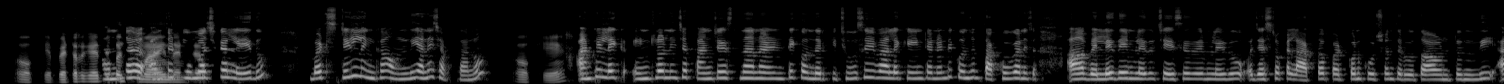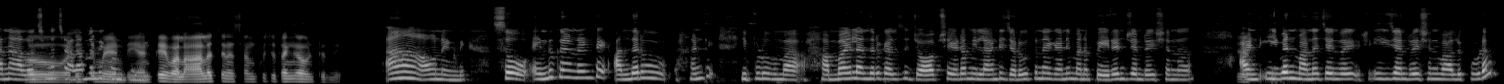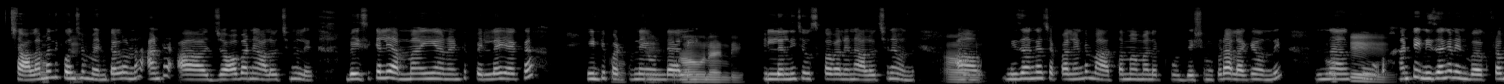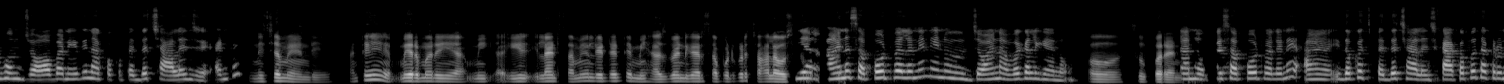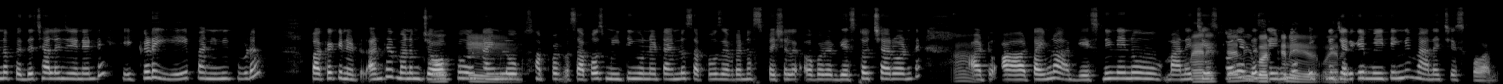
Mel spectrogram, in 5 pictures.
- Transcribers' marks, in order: in English: "బెటర్‌గా"; in English: "టూ మచ్‌గా"; "మారిందంటారు" said as "మాయిందంటారు"; in English: "బట్ స్టిల్"; other background noise; in English: "లైక్"; in English: "జస్ట్"; in English: "ల్యాప్‌టాప్"; in English: "సో"; "అంటే" said as "హంటే"; "అమ్మాయిలందరూ" said as "హమ్మాయిలందరూ"; in English: "జాబ్"; in English: "పేరెంట్"; in English: "అండ్ ఈవెన్"; in English: "యెస్"; in English: "జనరేషన్"; in English: "జాబ్"; in English: "బేసికల్లీ"; in English: "వర్క్ ఫ్రమ్ హోమ్"; tapping; in English: "హస్బండ్"; in English: "సపోర్ట్"; in English: "సపోర్ట్"; in English: "జాయిన్"; in English: "సపోర్ట్"; in English: "చాలెంజ్"; in English: "చాలెంజ్"; in English: "సపొ సపోజ్ మీటింగ్"; in English: "సపోజ్"; in English: "గెస్ట్‌ని"; in English: "మేనేజ్"; in English: "ఎట్ ది సేమ్ టైమ్"; in English: "మేనేజ్"; in English: "వర్క్‌ని మేనేజ్"; in English: "మీటింగ్‌ని మేనేజ్"
- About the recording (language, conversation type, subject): Telugu, podcast, ఇంటినుంచి పని చేసే అనుభవం మీకు ఎలా ఉంది?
